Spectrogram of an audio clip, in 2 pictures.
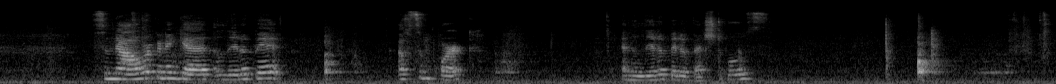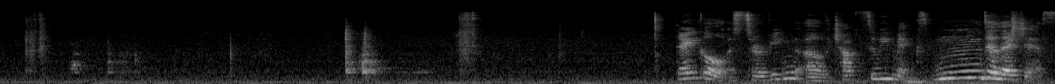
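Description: A woman speaks calmly and clearly into a nearby microphone.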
